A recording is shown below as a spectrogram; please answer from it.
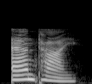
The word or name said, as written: anti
